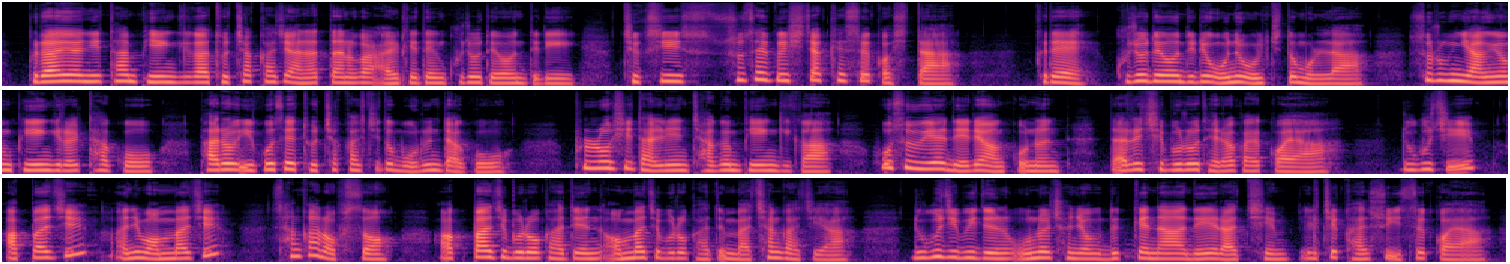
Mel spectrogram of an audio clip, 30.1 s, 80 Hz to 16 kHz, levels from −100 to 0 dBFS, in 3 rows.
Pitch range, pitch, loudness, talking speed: 180-225 Hz, 200 Hz, -27 LUFS, 335 characters per minute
